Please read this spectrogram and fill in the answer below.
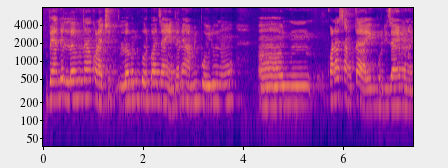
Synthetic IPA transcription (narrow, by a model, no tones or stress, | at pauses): bjãd̪eləɡnakɔɽ̃at͡ɕiləɡnkɔɾpad͡zajẽd͡zalẽamiːpojlunu | kɔɽ̃asãŋɡt̪aek̚bʱuɾɡiːd͡zajem̤əɽ̃un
